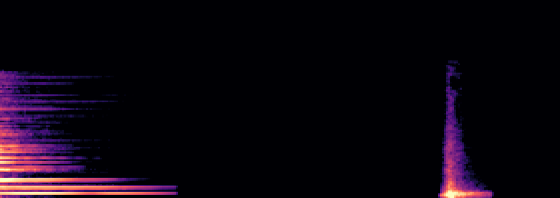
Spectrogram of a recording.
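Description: A notification-bell sound effect: a bright metallic ding with several clear tones, ringing out and fading away within about a second and a half. Near the end, a short swish.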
